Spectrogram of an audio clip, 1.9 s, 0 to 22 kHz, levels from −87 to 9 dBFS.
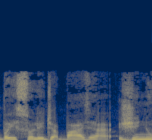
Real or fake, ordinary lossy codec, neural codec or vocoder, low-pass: fake; MP3, 48 kbps; vocoder, 24 kHz, 100 mel bands, Vocos; 10.8 kHz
